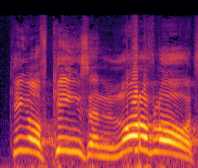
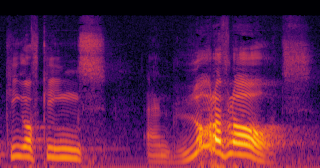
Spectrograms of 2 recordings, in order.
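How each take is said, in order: First: It is said loudly, with strong energy. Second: It is said fairly quietly, with restrained energy. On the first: The speaker calls it right. "I don't want to wake the baby up in the room" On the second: The speaker calls it wrong. "Did I say that right, Andre? No, I think I can do better"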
